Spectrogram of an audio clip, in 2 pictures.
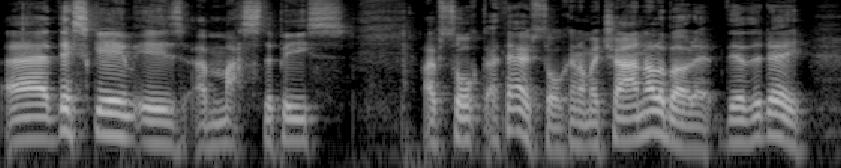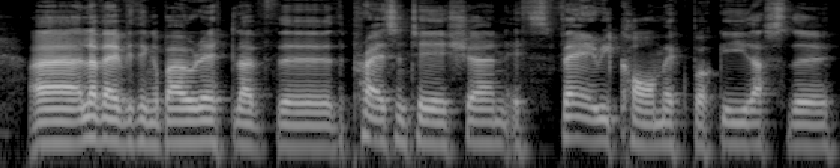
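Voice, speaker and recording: A Welsh man hosting his own channel, chatting casually and enthusiastically about his games, swearing freely and restarting his sentences. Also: fairly low pitch. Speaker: YouTube channel host. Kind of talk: casual rambling video chat about his game collection.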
